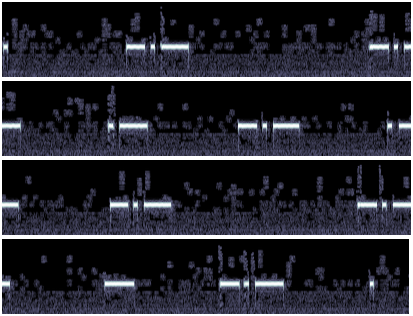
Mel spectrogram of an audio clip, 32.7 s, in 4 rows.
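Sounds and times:
morse code beeps: 2.5 - 3.8, 7.4 - 8.6, 10.3 - 11.1, 12.9 - 14.2, 15.9 - 16.7, 18.5 - 19.8, 23.4 - 24.8, 26.6 - 27.2, 28.8 - 30.2, 31.9 - 32.1.

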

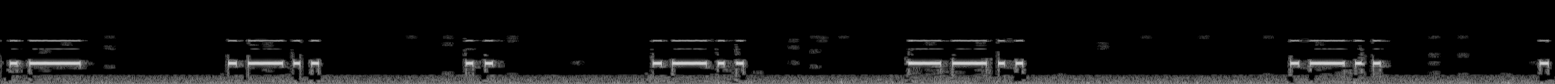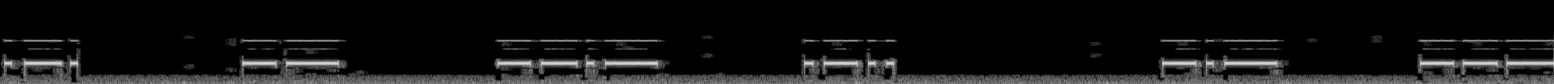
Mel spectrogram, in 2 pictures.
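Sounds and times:
Morse code lessons: 0.0 - 1.0, 2.3 - 3.2, 6.6 - 7.6, 9.1 - 10.3, 12.7 - 13.9, 15.4 - 16.4, 18.0 - 19.1, 20.6 - 22.2, 23.6 - 24.6, 27.2 - 28.4, 29.8 - 31.0.

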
